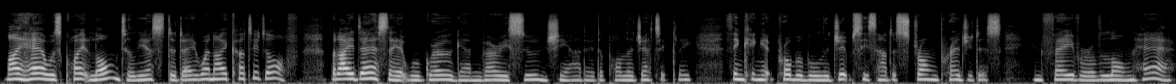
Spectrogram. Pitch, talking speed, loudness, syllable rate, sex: 215 Hz, 200 wpm, -20 LUFS, 5.5 syllables/s, female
